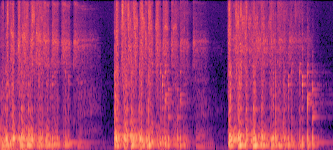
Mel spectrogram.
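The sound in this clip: A car engine cranks but fails to start: three separate grinding attempts of about two seconds each, divided by short silences, the motor never catching.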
